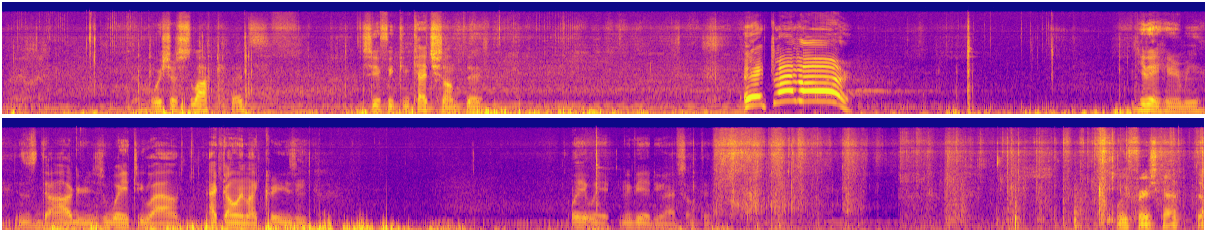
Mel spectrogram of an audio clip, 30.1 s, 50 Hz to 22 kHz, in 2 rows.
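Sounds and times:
low steady rumble: 0.0s - 9.4s, 10.6s - 23.6s
wind buffeting microphone: 0.1s - 8.7s, 10.7s - 14.4s, 15.0s - 21.1s
man speaking: 9.2s - 10.7s.

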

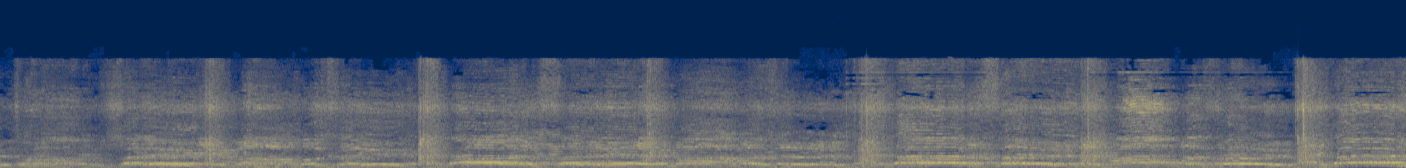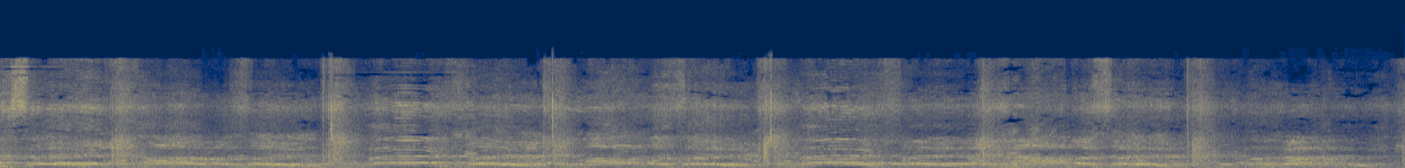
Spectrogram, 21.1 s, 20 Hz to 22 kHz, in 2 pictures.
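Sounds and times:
men chanting in unison: 0.0s - 20.7s.

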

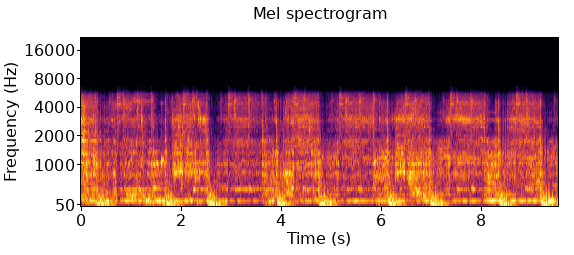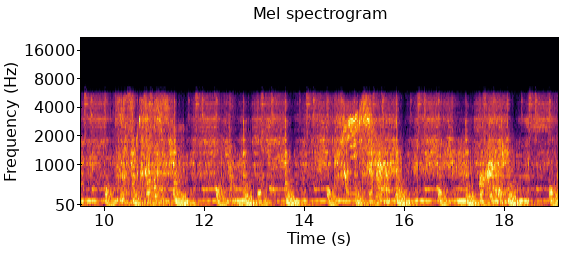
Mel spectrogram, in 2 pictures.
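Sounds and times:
low electronic beats: 0.0s - 19.0s.

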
